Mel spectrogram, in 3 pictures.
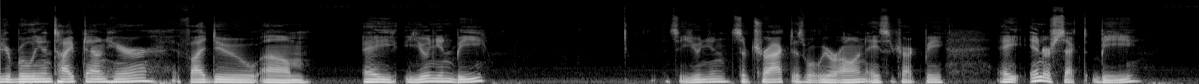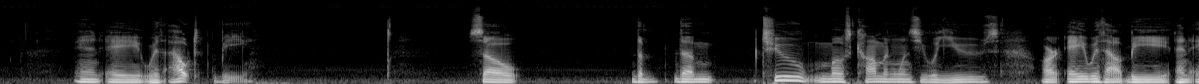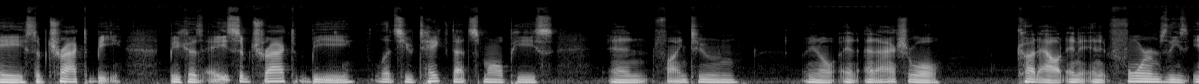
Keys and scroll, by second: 18.8 1.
